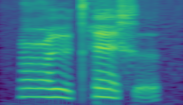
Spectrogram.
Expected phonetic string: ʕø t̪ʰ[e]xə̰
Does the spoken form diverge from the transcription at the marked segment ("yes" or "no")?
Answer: yes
